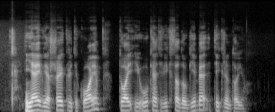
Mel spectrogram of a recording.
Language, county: Lithuanian, Kaunas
